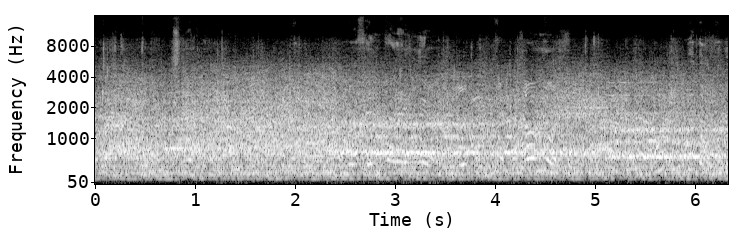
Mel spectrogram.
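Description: A large stadium crowd chants and sings loudly and steadily.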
